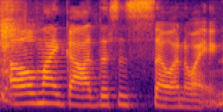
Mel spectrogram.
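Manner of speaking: usual speaking voice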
